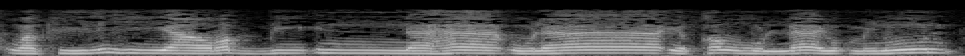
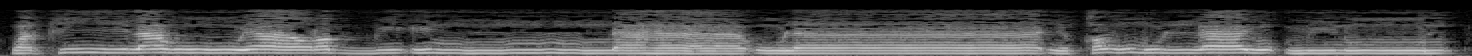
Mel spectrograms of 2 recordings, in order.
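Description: First: Said in the usual way. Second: Slow chant, وقيله said wa-qeelahoo; drawn-out tajwid, وقيله ending in -lahoo; open lam, damma ha. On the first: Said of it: "قرأ الدوري بفتح اللام وضم". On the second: Shown as a demonstration. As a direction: recite وقيله with la and a long hoo. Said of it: "بفتح اللام وضم الهاء موصولة بواو".

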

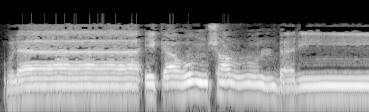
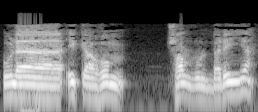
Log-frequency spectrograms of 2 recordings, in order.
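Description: First: Slow chant, البرية as al-barii'a with hamza; ya then hamza. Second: Said in the usual way. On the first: Shown as a demonstration. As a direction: draw out long ii, then glottal stop in البرية. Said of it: "بياء ساكنة بعدها همزة هكذا". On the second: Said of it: "قرأ ورش بياء ساكنة بعدها".

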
